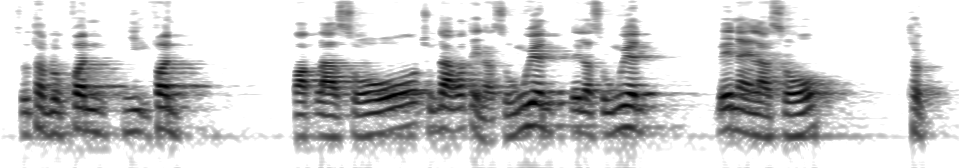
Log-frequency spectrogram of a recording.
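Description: A man's voice: fairly high pitch, reverberant. A man teaching a live programming class in a classroom, checking in with his students again and again. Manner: keeps asking "được chưa?" to check on students. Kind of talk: live classroom coding lesson.

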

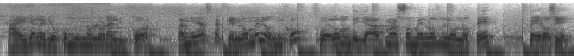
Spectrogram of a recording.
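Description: A man in his thirties with a Mexican accent, chatting casually and expressively through a perfume review at home. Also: sits high. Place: small home room, indoors.

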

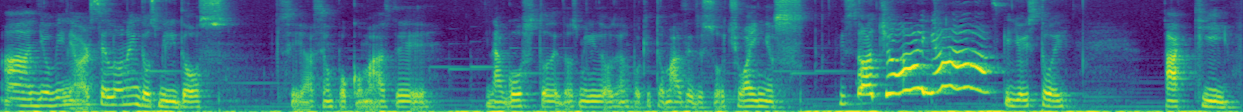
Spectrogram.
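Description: A woman's voice: low-pitched, fairly even intonation, a little slow, vocal fry, faint music behind. A woman in her forties from São Paulo with a Brazilian Portuguese accent, a native Portuguese speaker, telling stories as an English teacher in a chatty way, often laughing and ending sentences with "¿no?". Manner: chatty, laughing, frequent "¿no?" tags. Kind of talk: casual storytelling lesson.

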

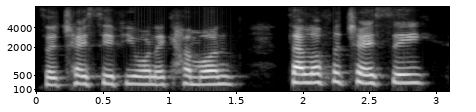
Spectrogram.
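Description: A woman's voice: a little high, steady tone, normal speed, dark tone. A woman, hosting a casual live talk show from a small room. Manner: hesitant, informal phrasing with Samoan greetings. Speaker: live stream host. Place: small room indoors at home. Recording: dull lo-fi video call audio.

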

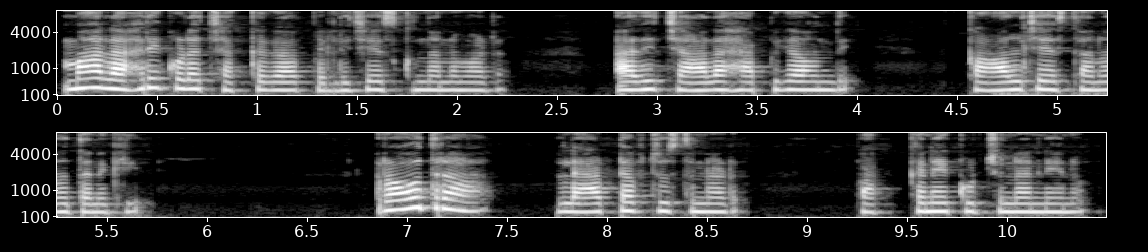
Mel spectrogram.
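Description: A woman narrating a romantic audio story in the first person, lively and playful. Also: on the high side, normal speed, long pauses.

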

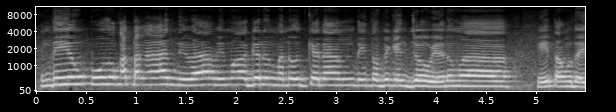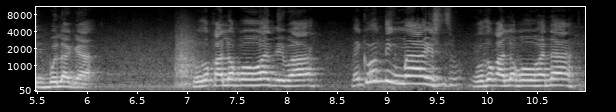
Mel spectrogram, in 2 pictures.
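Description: A Filipino man preaching a blunt, scolding sermon in a church, switching between Tagalog and English and slowing down to quote scripture. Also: extremely high pitch, dull audio, a little hiss or hum. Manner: blunt, scolding, asks the congregation frequent questions. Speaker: pastor.

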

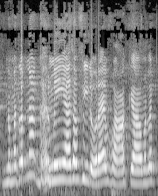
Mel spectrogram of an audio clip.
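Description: A woman's voice: high voice, normal speed, echoey room. A young woman chatting casually in a family vlog, often checking "है ना?" with her partner. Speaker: vlogger.

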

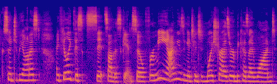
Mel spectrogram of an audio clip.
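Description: A woman's voice: on the high side, a little fast, a bit bright, a little hiss or hum. A young woman chatting casually through her daily beauty products, frank and talkative with lots of ums and side remarks. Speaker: beauty vlogger. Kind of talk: casual product review chat.

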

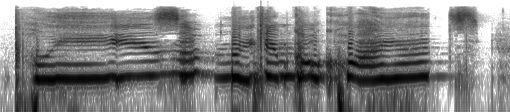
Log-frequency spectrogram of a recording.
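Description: Woman doing a high, dreamy girl with a distant, floaty voice; storybook reading. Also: little pitch movement, very slow, exaggerated voice. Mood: dreamy, pleading. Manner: soft, dreamy, faraway way of talking. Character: dreamy, distant young witch girl, calm. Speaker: narrator reading a story aloud.

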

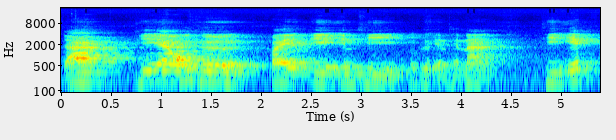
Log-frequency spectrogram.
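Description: A man's voice: fairly high pitch, slow pace, fairly bright tone. A man giving a hands-on demonstration lesson as an instructor, explaining politely step by step. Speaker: radio communications instructor. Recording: very echoey room, background noise.

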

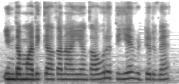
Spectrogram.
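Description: Woman voicing an earnest lawyer husband, placating, flat delivery, storybook. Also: a little high, normal speed, soft background music, close to an everyday voice.

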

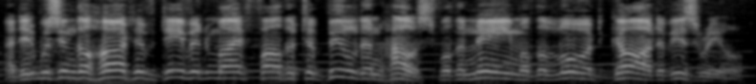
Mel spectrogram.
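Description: A man's voice: high-pitched, brisk, a bit bright. An actor playing a reverent king in a dramatized scripture reading, solemn and declamatory as he addresses God and his people. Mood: proud, reverent. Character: King Solomon, reverent male monarch praying and blessing. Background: music.

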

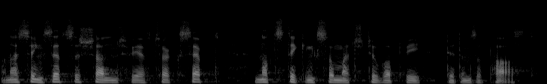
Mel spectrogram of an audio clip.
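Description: A man's voice: on the low side, steady tone, normal speed, a little mellow, husky. A man from Germany, speaking on a conference panel in an earnest, wry, emphatic way. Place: large conference hall stage. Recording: reverberant conference hall.

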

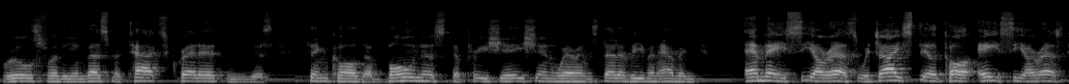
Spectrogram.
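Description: An older man teaching a finance webinar in a fairly high voice, rambling through fillers and restarts. He corrects himself often and gets worked up over small points. Faint music plays behind him. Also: moderate pace. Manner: rambling, many fillers and self-corrections, excitable. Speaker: finance instructor. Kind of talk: webinar lecture.

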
